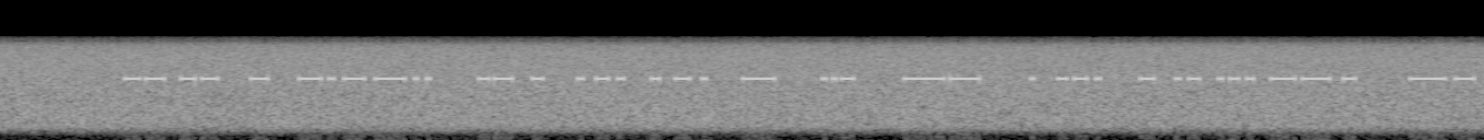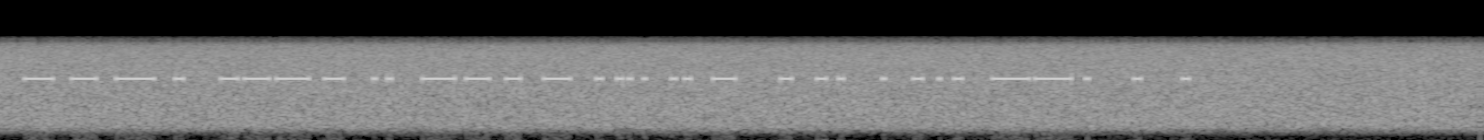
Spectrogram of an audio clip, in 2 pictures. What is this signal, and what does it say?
Beeps of irregular length, with phone line noise. There is no code.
